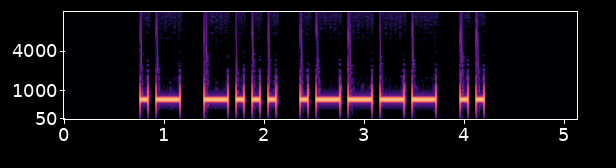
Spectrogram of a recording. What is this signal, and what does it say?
Morse code, heard as a keyed tone, about 15 wpm, 700 Hz. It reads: AB1I
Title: USA Call Signs - 4 Characters - Repeated 3x - 15wpm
